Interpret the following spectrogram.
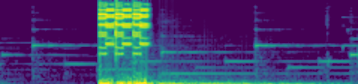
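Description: A title-sequence sound effect: a short, fast electronic ringing trill, about a third of a second long, then a few soft sustained chime notes, one after another at different pitches, fading out.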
